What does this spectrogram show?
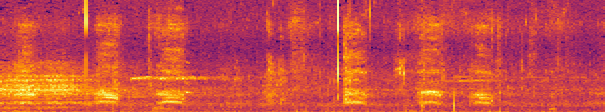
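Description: Birds calling in about five short, harsh cries spread through the few seconds, over a low steady rumble of background noise.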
